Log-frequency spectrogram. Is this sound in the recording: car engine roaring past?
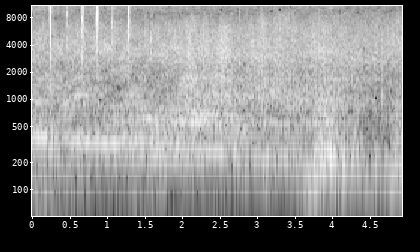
yes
